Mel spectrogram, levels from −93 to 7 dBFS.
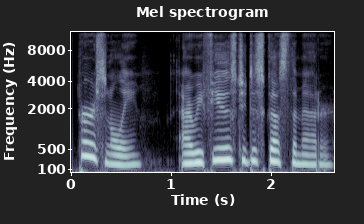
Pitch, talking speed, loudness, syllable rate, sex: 215 Hz, 160 wpm, -16 LUFS, 6.7 syllables/s, female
